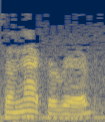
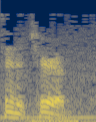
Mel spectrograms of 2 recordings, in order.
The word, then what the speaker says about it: Sennacherib: other people pronounce that as Sennacherib. That you may be familiar with that term, but the correct pronunciation of the Hebrew on that is Senator Cherub time.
